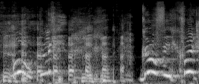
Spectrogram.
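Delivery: very high falsetto cartoon squeal, loud; Mickey Mouse. Comic playing himself caving, squeaky cartoon panic. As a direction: beg for rescue in a squeaky mouse voice. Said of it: "Turn into Mickey Mouse".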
